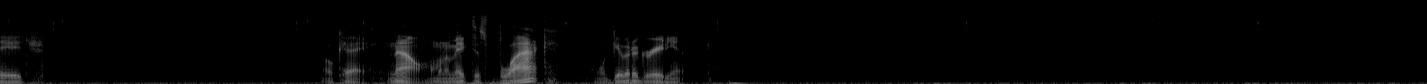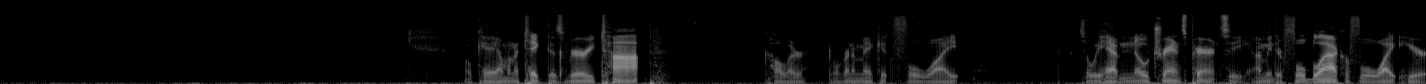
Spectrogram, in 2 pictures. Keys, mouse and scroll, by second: 0.0 click, 0.4 click, 2.4 click, 2.8 click, 3.5 click, 4.8 click, 5.6 click, 7.1-8.6 drag, 9.6-11.6 drag, 12.5-17.9 drag, 21.1 click, 23.4 click.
